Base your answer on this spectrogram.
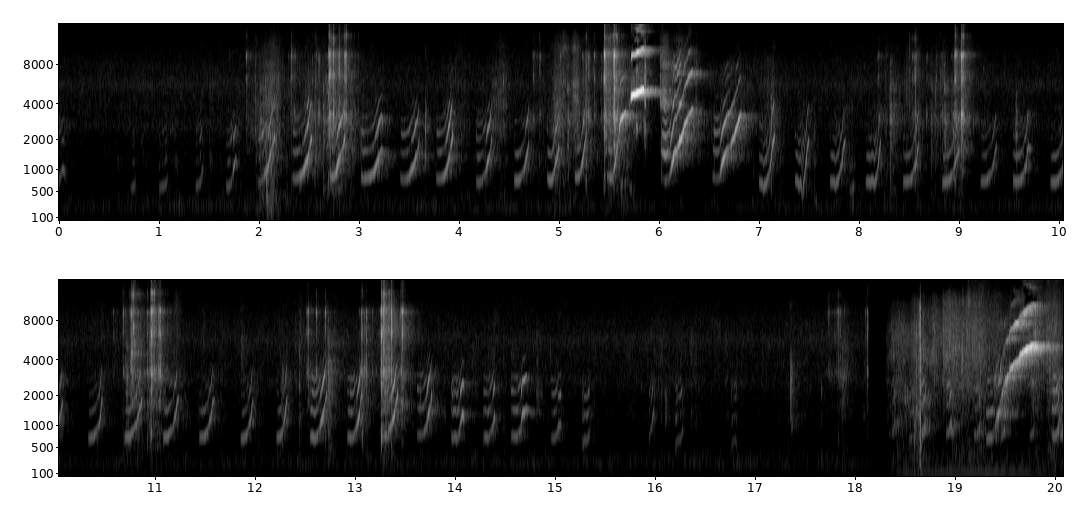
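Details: Pet female guinea pig uttering a long run of short, clipped rising squeaks at a quick steady pace, growing louder in places, with a few sharp clicks and a brief low hum near the end.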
